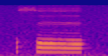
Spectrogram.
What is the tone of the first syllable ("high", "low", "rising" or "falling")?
high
